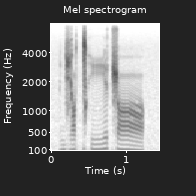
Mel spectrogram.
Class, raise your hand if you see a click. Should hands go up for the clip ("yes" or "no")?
yes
